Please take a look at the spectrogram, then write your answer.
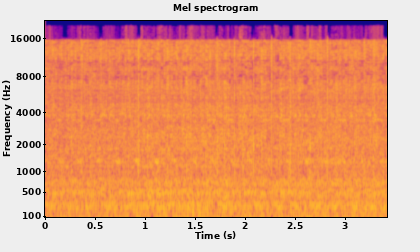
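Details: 2021 GMC Tahoe V8: slightly uneven, lumpy idle, the rough rhythm of a cylinder misfiring at idle.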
